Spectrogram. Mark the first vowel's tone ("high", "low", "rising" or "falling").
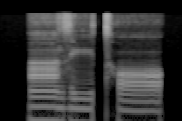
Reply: high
